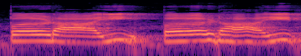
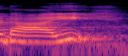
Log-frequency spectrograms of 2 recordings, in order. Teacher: जैसे अपन बोलते हैं पढ़ाई, पढ़ाई, तो ढ, जब आपने बोला ढाई तो वहाँ पर आप देखिए आपकी जीवा तालू को छूकर एकदम झटके से हटती है · जीवा की उल्टी हुई नोक जो होती है, हम जीवा को मोड़कर करते हैं, एकदम तालू से छूकर झटके से हट जाती है। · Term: उत्क्षिप्त व्यंजन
